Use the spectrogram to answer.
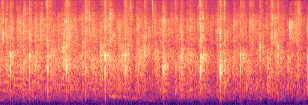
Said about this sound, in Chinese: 哎，要拍就大声拍，好不好？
